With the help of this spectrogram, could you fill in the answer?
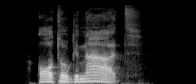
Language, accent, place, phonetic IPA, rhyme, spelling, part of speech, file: German, Germany, Berlin, [ɔʁtoˈɡnaːt], -aːt, orthognath, adjective, De-orthognath.ogg
- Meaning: orthognathic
